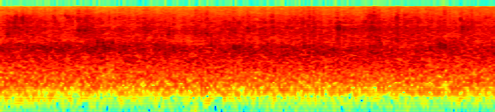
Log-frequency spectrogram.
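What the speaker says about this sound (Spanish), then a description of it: "Aplauso para el Señor Jesús" A church congregation applauding during a sermon, a dense, steady wash of clapping throughout.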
